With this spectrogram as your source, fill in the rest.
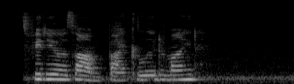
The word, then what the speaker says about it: Bicalutamide: Its pronunciation is Bicalutamide, and the brand name US is Cosadex.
